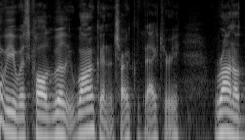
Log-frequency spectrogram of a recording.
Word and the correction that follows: Roald: Dahl actually hated, or Roald Dahl. Roald Dahl. How do you say that for his name? – Roald. – Roald. I always thought it was Ronald until like fucking 3 years ago.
